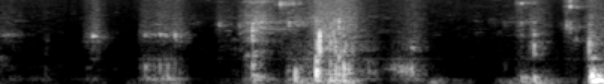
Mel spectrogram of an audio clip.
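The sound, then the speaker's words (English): Sips of hot black tea: a few short, wet slurping and swallowing sounds in quick succession, quiet overall with one louder slurp at the end, no talking. “And I will start out here to take a sip of tea, black tea.”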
